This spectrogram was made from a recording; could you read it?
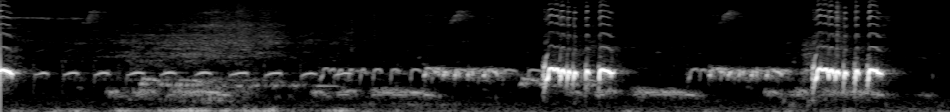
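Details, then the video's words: Local zebra dove song: a run of soft, evenly spaced coos builds into two loud, rolling, trilled coo phrases about two seconds apart, with faint coos trailing after. "perkutut lokal gacor _suara nembak perkutut lokal bisu_"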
